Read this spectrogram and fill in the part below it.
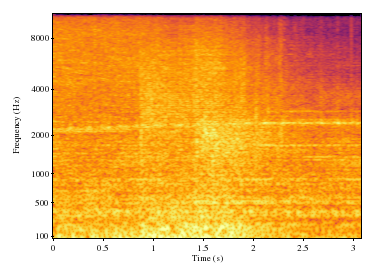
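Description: An energy blast bursts with a loud boom.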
